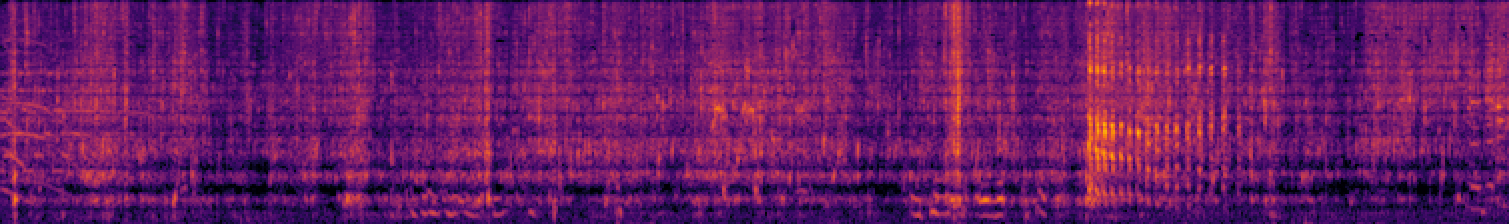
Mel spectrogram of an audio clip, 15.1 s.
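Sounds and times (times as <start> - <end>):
river water sloshing: 0.0 - 15.0
small splashes: 0.0 - 15.0.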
